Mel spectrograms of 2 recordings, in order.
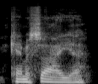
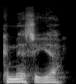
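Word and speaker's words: Khamisiyah: Um and the the demolition pit that was in uh Kamasayia or Kamissia, depending on how you want to pronounce it.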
